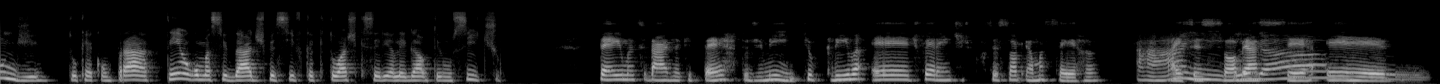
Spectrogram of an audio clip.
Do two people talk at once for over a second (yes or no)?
yes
